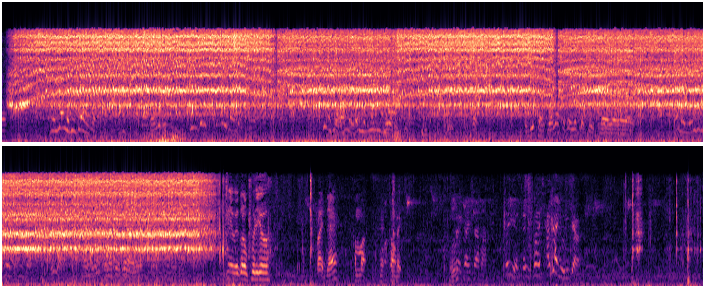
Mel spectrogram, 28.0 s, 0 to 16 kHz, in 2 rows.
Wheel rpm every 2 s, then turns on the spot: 130, 160, 160, 160, 160, 160, 170, 160, 160, 20, 0, 0, 0, 0.
none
